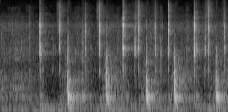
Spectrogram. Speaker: y'all hear that so that's telling me that the switch is good the power and ground is good the motor is actually good because you hear it moving okay so basically you just got a broken regulator inside okay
